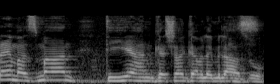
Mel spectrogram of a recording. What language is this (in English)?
Hebrew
